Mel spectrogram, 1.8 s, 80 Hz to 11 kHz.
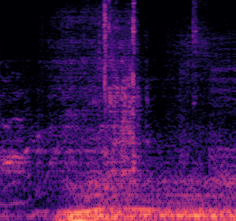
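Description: A Jaguar XJS with a V12 engine accelerates in a short, deep burst. The low engine rumble swells quickly and holds steady, with a faint rushing noise on top.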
